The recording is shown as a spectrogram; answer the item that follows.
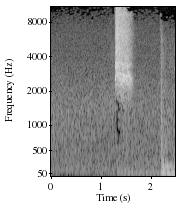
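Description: A single short, harsh bird screech about a second and a half in, over quiet night ambience.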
